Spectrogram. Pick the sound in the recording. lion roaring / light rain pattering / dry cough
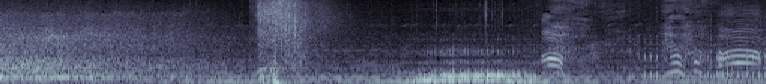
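lion roaring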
